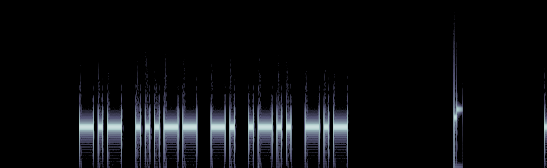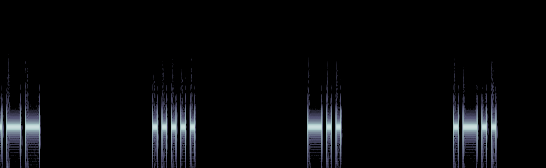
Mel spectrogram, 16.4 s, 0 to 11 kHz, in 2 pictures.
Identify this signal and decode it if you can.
Morse code, heard as a keyed tone, about 17 wpm, spaced as for 8 wpm, 700 Hz. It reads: K3NLK W5DL
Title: USA Call Signs - 5 Characters - 8x Character Spacing - 17wpm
